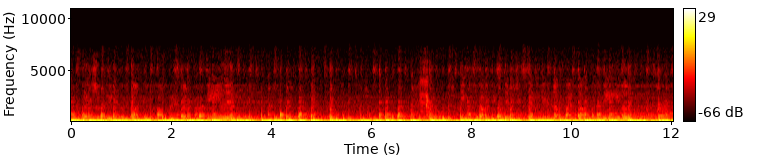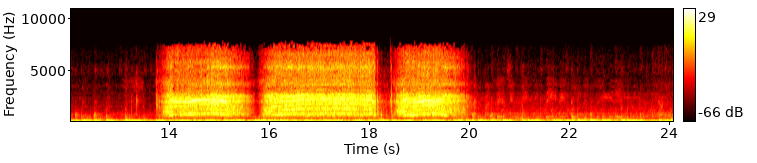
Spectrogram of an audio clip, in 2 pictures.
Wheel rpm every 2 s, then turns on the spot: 0, 0, 0, 0, 0, 0, 10, 70, 100, 60, 0, 0.
none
